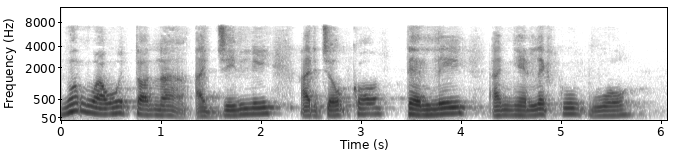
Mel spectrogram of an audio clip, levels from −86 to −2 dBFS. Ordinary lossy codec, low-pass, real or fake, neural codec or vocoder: MP3, 64 kbps; 7.2 kHz; fake; codec, 16 kHz, 1.1 kbps, Voila-Tokenizer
